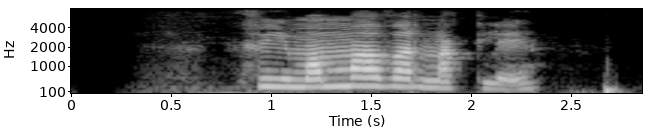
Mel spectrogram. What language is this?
Icelandic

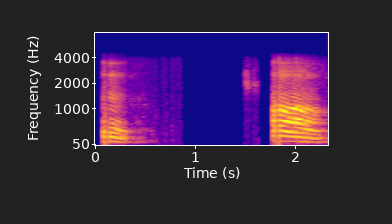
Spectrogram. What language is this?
Assamese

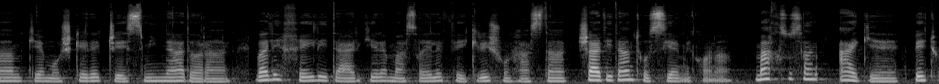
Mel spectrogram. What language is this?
Persian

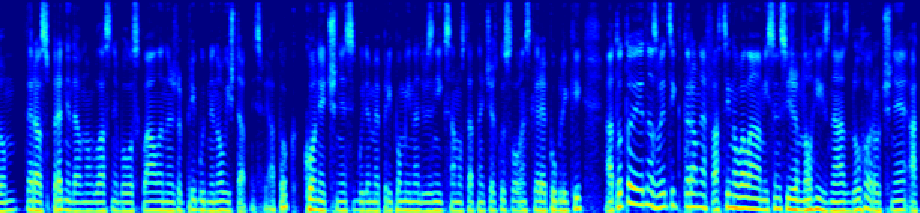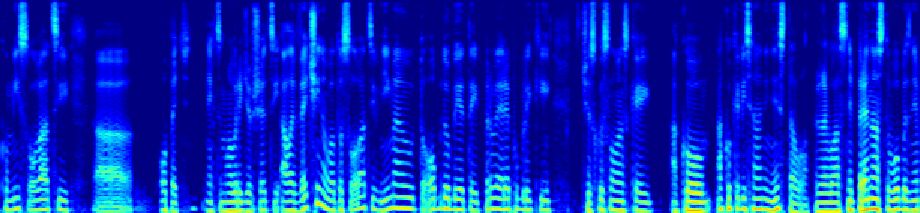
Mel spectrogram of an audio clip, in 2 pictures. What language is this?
Slovak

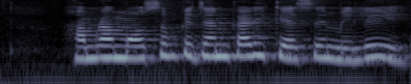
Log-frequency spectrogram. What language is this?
Magahi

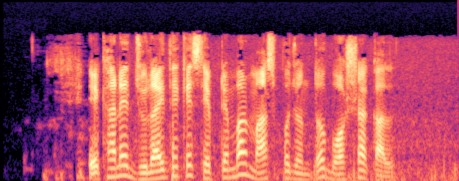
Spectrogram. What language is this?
Bangla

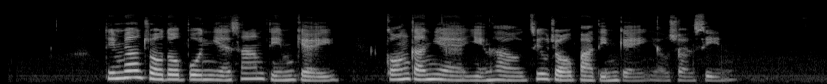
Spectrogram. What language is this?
Cantonese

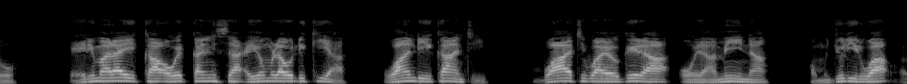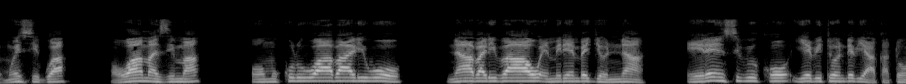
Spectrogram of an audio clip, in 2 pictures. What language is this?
Ganda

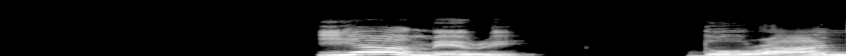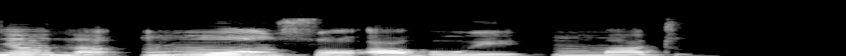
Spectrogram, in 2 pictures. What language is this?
Igbo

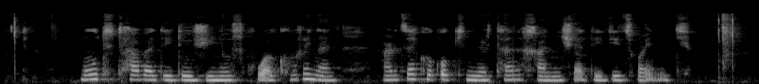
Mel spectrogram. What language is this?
Mingrelian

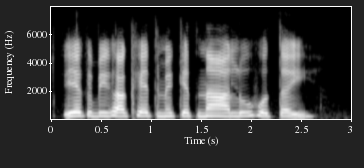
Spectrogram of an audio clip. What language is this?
Magahi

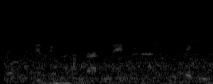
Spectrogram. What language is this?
Urdu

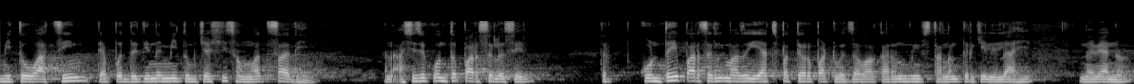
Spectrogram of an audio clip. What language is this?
Marathi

